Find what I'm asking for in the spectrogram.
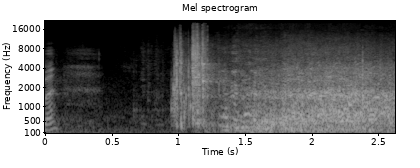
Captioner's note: can crushes; laughs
